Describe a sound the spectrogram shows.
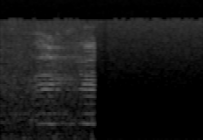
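A woman speaks through a microphone.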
